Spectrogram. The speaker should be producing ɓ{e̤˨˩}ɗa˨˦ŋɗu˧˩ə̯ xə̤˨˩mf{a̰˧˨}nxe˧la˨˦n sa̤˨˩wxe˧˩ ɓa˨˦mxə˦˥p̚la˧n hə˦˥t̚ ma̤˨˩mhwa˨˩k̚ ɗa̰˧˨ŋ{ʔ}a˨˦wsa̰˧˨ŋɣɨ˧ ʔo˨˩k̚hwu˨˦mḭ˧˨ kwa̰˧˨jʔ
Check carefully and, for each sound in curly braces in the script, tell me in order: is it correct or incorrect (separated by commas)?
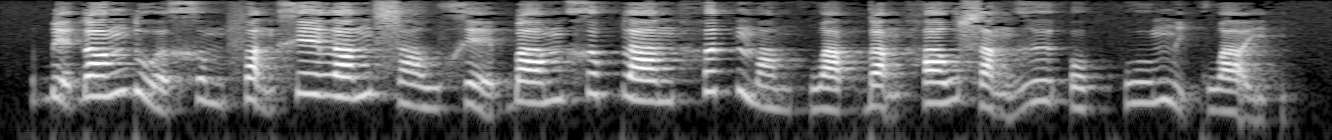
incorrect, correct, incorrect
